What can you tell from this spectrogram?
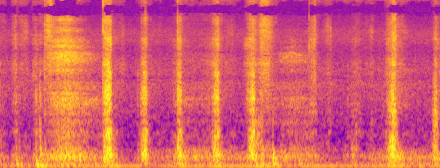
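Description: Faint short strokes of a yellow acrylic paint marker on sketchbook paper: a string of quick scratches and light taps, with a softer hissing stroke about half a second in.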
